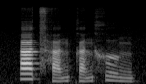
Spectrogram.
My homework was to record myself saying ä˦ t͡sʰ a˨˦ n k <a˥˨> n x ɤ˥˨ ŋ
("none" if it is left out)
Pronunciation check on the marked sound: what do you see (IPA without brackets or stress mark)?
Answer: a˨˦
